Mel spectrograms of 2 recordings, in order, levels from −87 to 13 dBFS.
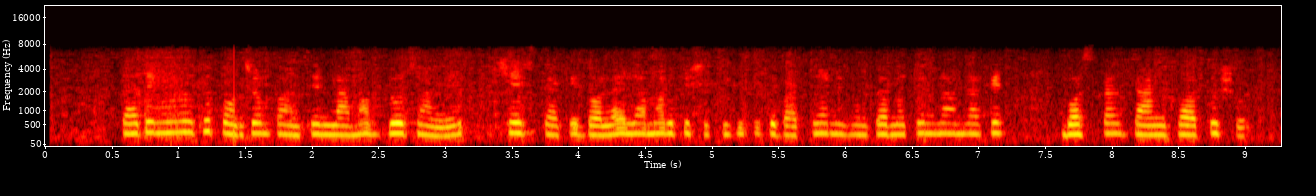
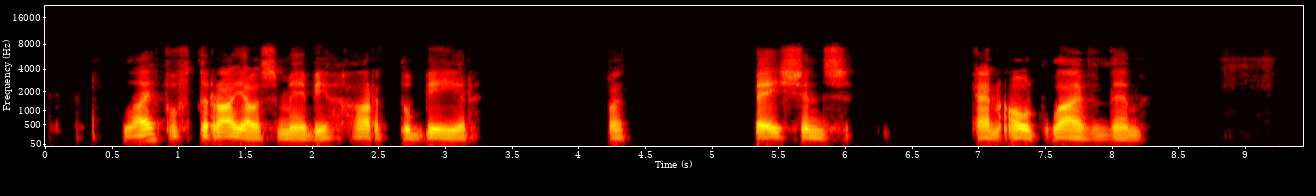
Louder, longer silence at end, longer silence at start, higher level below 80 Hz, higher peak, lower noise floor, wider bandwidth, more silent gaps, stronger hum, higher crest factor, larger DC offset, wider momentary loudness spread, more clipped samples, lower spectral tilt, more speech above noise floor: about the same, -22 LUFS vs -21 LUFS; second, 0.25 s vs 1.2 s; about the same, 0.6 s vs 0.6 s; first, -62 dBFS vs -68 dBFS; about the same, -4 dBFS vs -2 dBFS; second, -48 dBFS vs -61 dBFS; about the same, 7.4 kHz vs 7.8 kHz; second, none vs 3.33-4.21 s, 4.50-4.91 s, 5.02-5.31 s, 6.12-6.23 s, 6.42-6.95 s; neither; about the same, 18 dB vs 20 dB; neither; second, 8 LU vs 12 LU; neither; about the same, -6.5 dB/octave vs -5.5 dB/octave; second, 26 dB vs 41 dB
